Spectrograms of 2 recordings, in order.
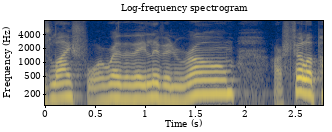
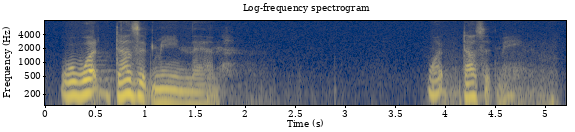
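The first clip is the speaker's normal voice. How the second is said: tiny, very small, barely-there little voice. Retelling how a friend finally asked a professor, in a very small little voice. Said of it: "in a very small little voice".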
